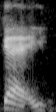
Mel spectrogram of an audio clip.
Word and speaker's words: ga: G to a now G A is Irish it's pronounced gay which I think is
